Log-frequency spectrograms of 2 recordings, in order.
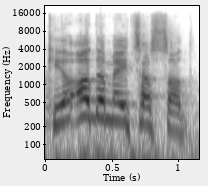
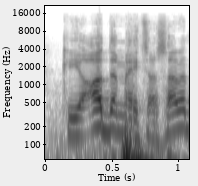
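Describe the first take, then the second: First: Ki Adam Eitz Hasad said with a firm falling tune, Adam stressed high; as a statement. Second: Ki Adam Eitz Hasada with a rising, asking tune on Eitz; as a question. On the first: Teacher reads the verse to students as a plain statement. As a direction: state it flatly as a fact, dropping at the end. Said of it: "say it as a statement". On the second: Teacher reads the verse to students as a question. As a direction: ask it, lifting Eitz Hasada up at the end. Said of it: "The Pasuk actually says it as a question". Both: Shown as a demonstration.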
